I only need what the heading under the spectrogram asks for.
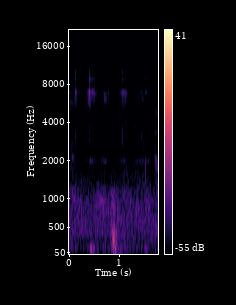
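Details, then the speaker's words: Old idler pulley removed from a 2003 Jeep Wrangler TJ that had a rattle/squeak, spun by hand: a few soft, uneven clicks and rattles from the worn bearing; replaced with a new pulley. "And then this part is our old bearing. So you could definitely see and hear that clicking right there."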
